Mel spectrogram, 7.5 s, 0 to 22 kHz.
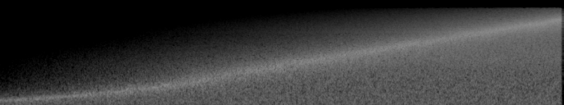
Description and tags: Simple white noise sweep made on FL Studio 10
effect, fx, noise, sfx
